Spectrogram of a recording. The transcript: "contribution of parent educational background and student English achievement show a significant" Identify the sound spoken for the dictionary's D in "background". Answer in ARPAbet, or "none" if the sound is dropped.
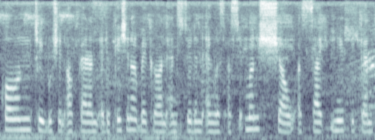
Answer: none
